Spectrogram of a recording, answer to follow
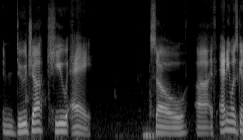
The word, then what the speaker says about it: nduja: pronounced Nduja. N-D-U-J-A.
